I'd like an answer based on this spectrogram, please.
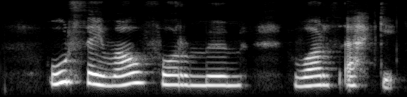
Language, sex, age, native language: Icelandic, female, 9, Icelandic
